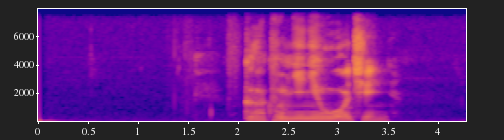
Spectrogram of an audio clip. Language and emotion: Russian, angry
